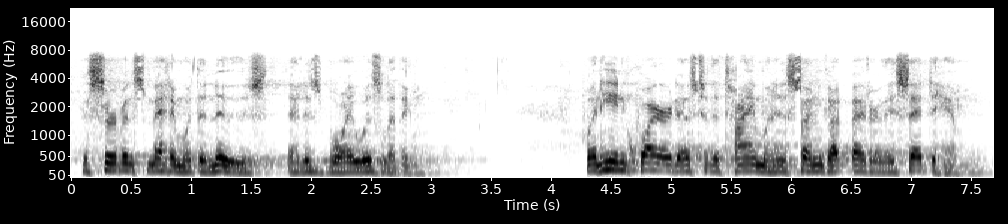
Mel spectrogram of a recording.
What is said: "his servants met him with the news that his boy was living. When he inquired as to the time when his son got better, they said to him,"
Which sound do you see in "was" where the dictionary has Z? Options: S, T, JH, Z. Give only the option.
Z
